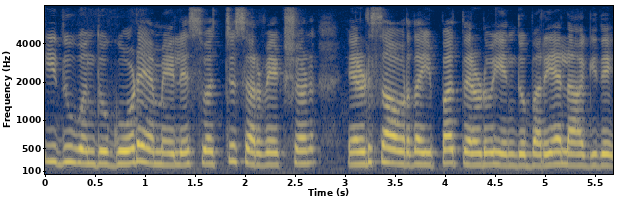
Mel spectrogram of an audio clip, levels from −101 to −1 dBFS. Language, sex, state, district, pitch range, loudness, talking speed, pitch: Kannada, female, Karnataka, Mysore, 215-245 Hz, -23 LUFS, 115 wpm, 225 Hz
